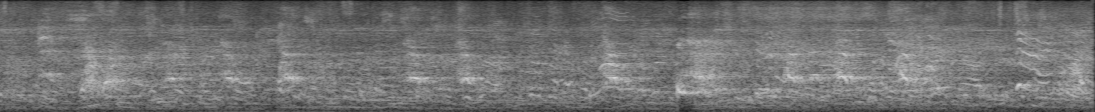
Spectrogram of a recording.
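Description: A Corgi gives short, high yips and whining whimpers in bursts, with people talking over it.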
